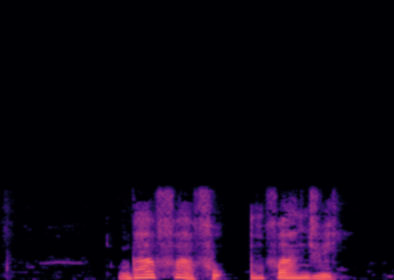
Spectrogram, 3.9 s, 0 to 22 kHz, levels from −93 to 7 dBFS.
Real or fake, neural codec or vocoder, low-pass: real; none; 7.2 kHz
